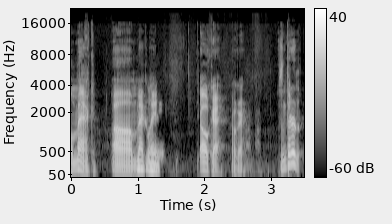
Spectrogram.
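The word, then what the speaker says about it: McElhenney: McElhaney.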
